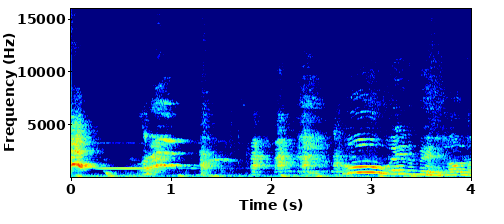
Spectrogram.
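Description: Women's voices making nervous vocal sounds and some laughter, with a drawn-out vocal sound falling in pitch near the end.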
